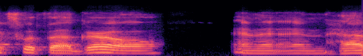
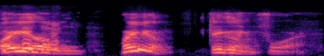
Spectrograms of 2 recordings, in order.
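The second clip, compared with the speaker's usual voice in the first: put-on angry priest voice; 2 semitones higher than usual. Retelling a priest scolding giggling churchgoers: imitating an angry priest. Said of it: "he got, like, real, like, pissed. It's like".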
